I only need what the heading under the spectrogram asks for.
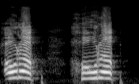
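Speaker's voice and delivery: loud, high, startled call to halt; urgent interruption. Acted. Host halts co-hosts over breaking news, urgent and loud. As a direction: break in as if huge news just hit.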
